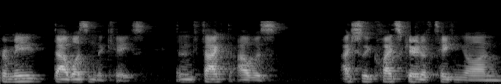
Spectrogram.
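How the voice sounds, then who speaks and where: Using a plain, everyday voice, a man talks at medium pitch and a moderate pace with fairly even intonation. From US, Vietnamese American family. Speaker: student. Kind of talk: speech. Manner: formal.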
